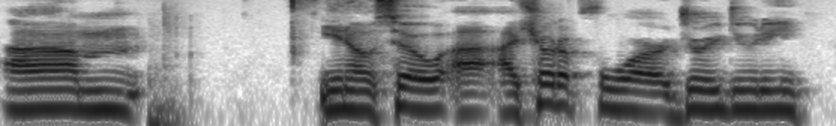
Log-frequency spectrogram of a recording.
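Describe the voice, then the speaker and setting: A man guest on a podcast, telling a story in a measured, deliberate way over a headset microphone. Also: fairly high pitch, little pitch movement. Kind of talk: casual storytelling chat.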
